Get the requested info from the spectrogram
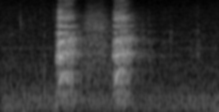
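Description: A woman crying, two short sobbing breaths about half a second apart, each with a brief catch in the voice.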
